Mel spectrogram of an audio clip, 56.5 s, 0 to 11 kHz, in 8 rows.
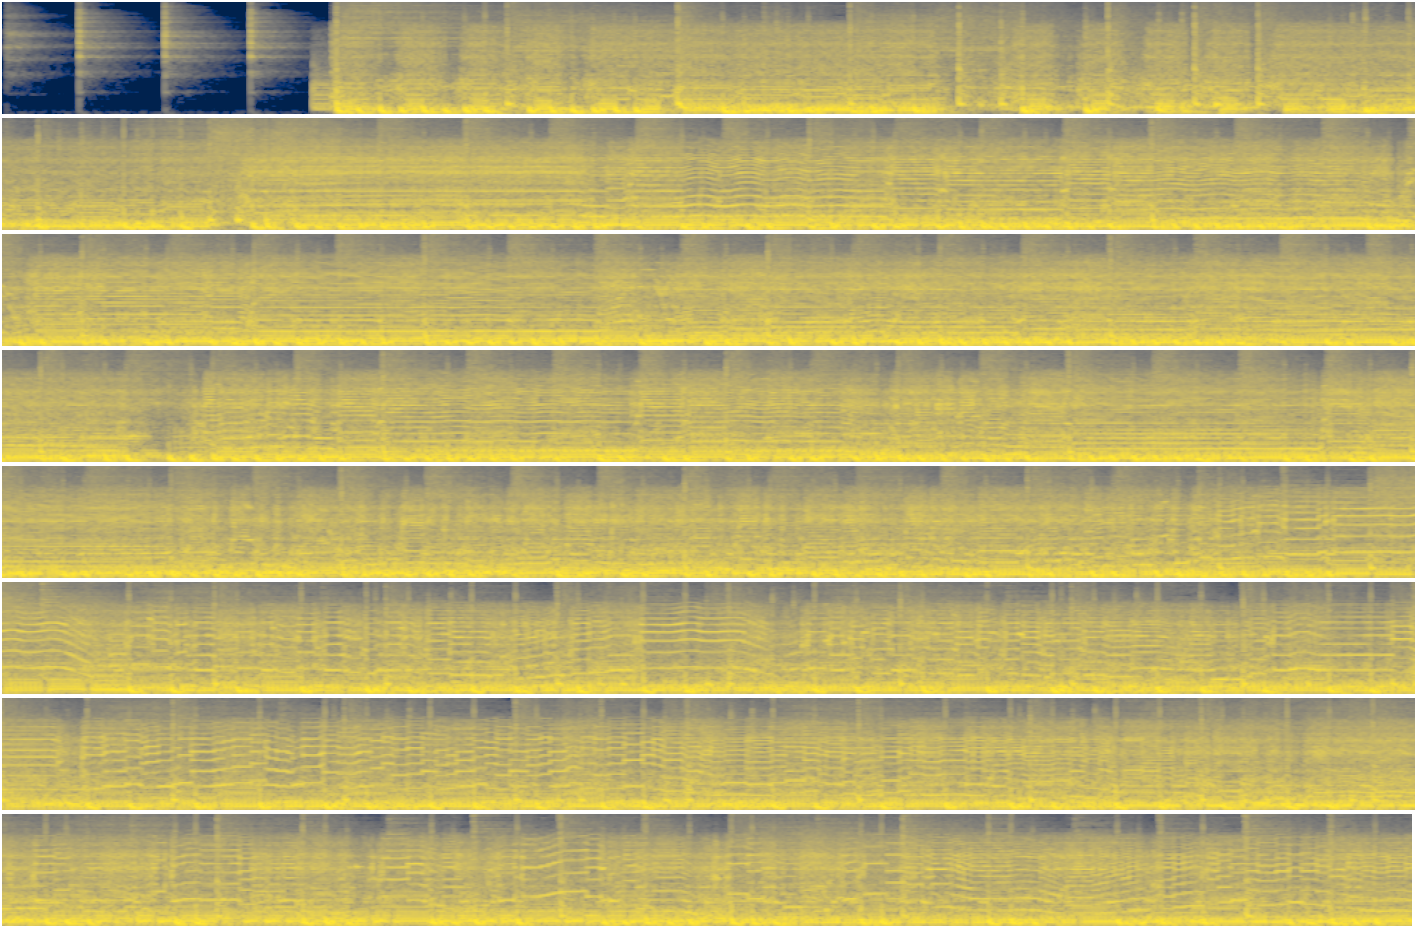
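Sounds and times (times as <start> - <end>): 
metal guitar solo: 1.6 - 56.4.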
